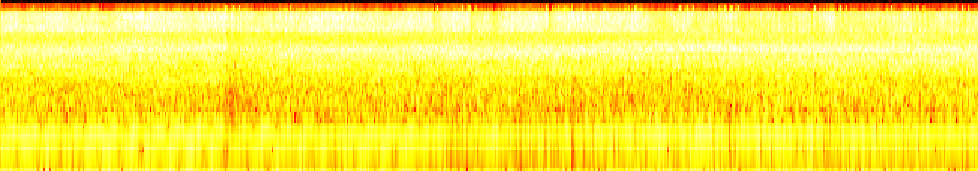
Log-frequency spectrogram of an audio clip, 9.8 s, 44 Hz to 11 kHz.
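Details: Honda H22 engine at steady idle: a faint, light ticking rides over the engine hum. A knock is present; cause not determined.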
